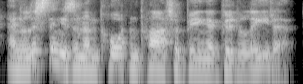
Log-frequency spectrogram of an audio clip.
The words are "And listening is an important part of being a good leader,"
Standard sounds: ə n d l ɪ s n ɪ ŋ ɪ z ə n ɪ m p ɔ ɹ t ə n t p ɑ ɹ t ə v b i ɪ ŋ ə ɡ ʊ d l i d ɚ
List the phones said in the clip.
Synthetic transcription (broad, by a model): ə n l ɪ s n ɪ ŋ ɪ z n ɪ m p ɔ ɹ t n p ɑ ɹ t ə v b i ɪ ŋ ə ɡ ʊ d l i d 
